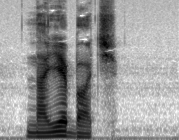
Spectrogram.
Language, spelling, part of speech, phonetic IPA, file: Polish, najebać, verb, [najˈɛbat͡ɕ], Pl-najebać.ogg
